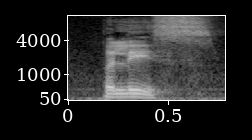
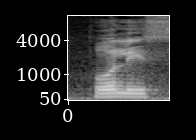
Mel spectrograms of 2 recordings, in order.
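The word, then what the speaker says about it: police: 534வது வார்த்தை பலீஸ். பலீஸ் என்று சொன்னால் நம்ம சொல்கிறோம் இல்லையா, காவலர் என்ற அர்த்தம். அது அப்படி தான் உச்சரிக்கணும், சரியா? நம்ம என்ன தவறாக உச்சரிக்கிறாங்க தமிழர்கள், போலீஸ் அப்படிங்கிறாங்க. அதை எப்படி உச்சரிக்கப்படணும்? பலீஸ் அப்படின்னு சொல்லணும். அடுத்த வார்த்தை டின்னர்.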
